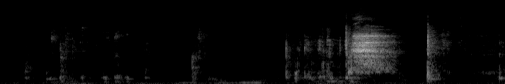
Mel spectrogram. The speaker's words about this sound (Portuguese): Tenho que beber água. Beber água é muito importante.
